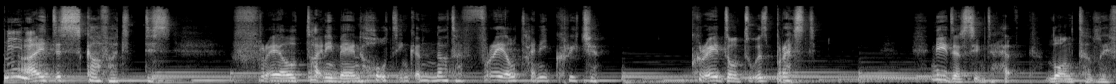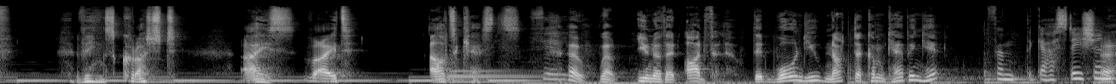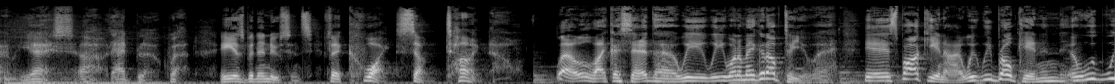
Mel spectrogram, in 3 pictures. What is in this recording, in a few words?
CHARACTER ACCENTS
